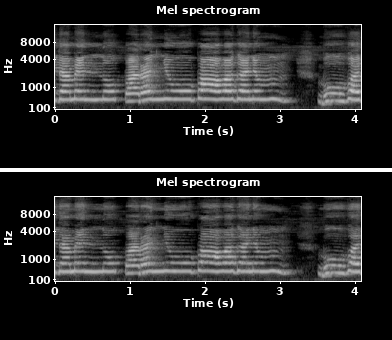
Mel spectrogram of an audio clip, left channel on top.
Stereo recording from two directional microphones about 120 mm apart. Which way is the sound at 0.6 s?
25° left (ahead or behind).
